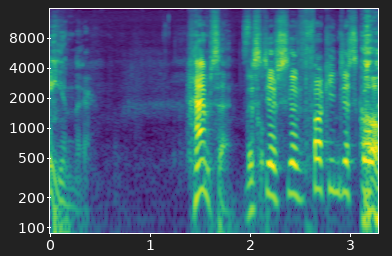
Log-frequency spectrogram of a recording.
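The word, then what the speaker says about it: Khamzat: Is it Hamzat? It's Hamzat? It's Hamzat. Hamzat. Yeah. The K is silent.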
